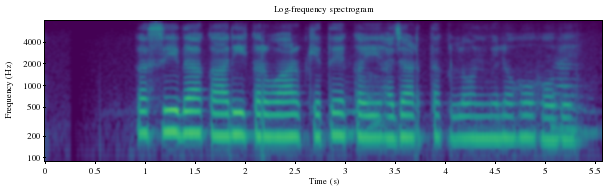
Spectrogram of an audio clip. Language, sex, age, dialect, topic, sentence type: Magahi, female, 18-24, Northeastern/Surjapuri, banking, question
